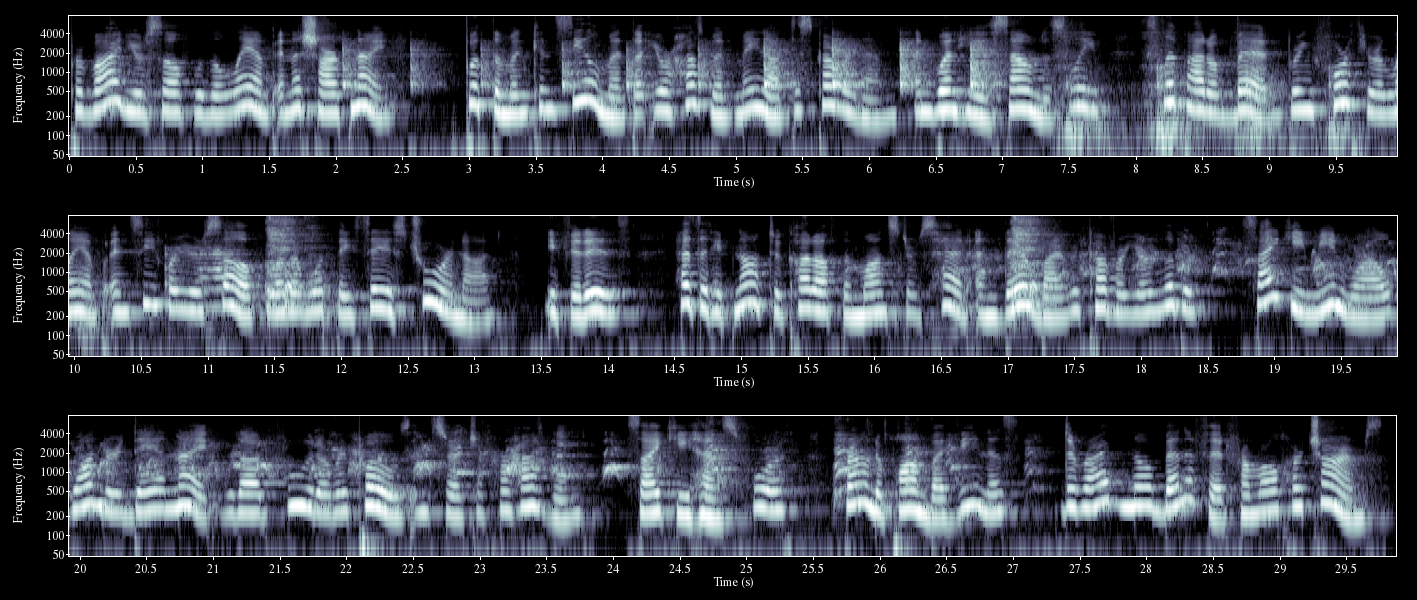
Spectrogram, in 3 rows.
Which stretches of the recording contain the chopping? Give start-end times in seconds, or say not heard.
2.0-11.2.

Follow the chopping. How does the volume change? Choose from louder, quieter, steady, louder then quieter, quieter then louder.
louder then quieter.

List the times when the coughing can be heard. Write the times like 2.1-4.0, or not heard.
11.4-12.0, 16.1-17.2.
